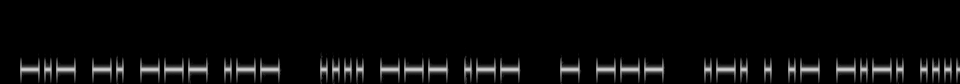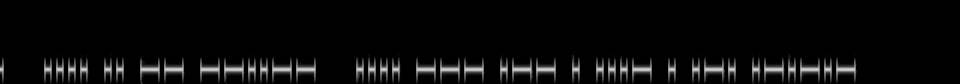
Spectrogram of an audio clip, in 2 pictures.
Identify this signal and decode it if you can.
Morse code, heard as a keyed tone, about 20 wpm, 700 Hz. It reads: KNOW HOW TO REACH HIM, HOWEVER.
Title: Sentences from Top 1000 Words - Review Part 2 - 20wpm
